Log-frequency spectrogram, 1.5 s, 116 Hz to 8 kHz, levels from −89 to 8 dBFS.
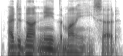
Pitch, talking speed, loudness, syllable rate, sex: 90 Hz, 310 wpm, -21 LUFS, 6.7 syllables/s, male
